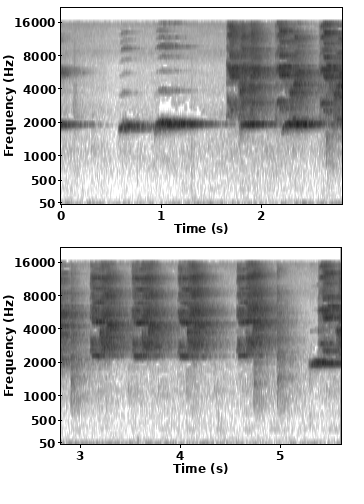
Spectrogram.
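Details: White-rumped shama, a caged bird from the Gunung Leuser region of Aceh, singing aggressively when provoked. A few long level whistles, then a series of buzzy, harsh notes repeated about every half second.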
